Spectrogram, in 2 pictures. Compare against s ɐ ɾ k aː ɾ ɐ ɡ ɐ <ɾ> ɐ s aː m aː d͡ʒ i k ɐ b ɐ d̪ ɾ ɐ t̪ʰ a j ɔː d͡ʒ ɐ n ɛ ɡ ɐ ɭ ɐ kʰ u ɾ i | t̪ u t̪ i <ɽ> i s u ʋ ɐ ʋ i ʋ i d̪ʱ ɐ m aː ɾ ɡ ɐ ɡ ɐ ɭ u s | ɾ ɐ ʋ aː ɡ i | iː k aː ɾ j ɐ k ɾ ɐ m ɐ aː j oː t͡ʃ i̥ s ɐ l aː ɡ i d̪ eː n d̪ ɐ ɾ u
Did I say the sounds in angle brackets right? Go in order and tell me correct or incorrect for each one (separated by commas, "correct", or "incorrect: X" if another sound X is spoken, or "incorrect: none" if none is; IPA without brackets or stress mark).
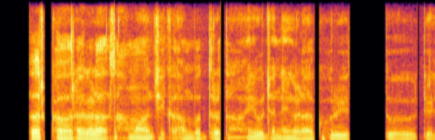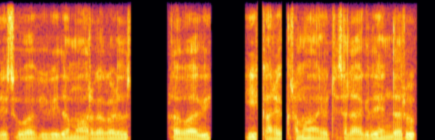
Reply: incorrect: ɭ, incorrect: ɭ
